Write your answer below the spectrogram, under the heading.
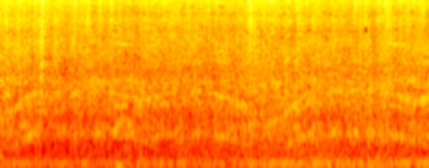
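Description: Pork steak pieces simmering in sauce in a nonstick frying pan, a steady sizzle with small crackles and pops, and a click about half a second in. A faint wavering tone rises and falls in the background.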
